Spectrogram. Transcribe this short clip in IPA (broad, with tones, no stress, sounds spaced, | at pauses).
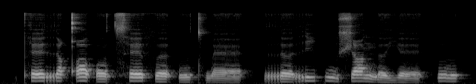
pʰ ɛ˦ r ə˦ qʼ ɔ˦ ʔ ɔ˨ t͡sʰ ɛ˦ f ɜ˨ ʔ ʊ˨˦ tʰ w æ˨ | r ɜ˨ r i˦ p u˦˨ ʃ ɑ˦ ŋ ɜ˨ j ɛ˨ | ʊ˦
